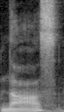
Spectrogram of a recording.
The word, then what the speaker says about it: Nas: So I had to didn't have to start with, but I'm a fan of Nas, but like he likes it to be pronounced like Nas.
